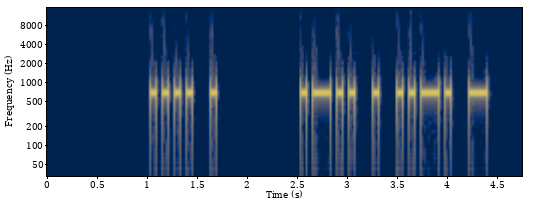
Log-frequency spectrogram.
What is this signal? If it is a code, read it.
Morse code, heard as a keyed tone, about 21 wpm, 700 Hz. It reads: HE LEFT
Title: 2x Word-Spacing - Sentences from Top 500 Words - 20wpm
